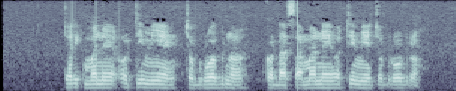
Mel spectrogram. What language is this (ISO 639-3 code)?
luo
